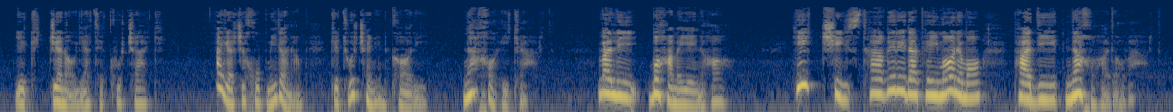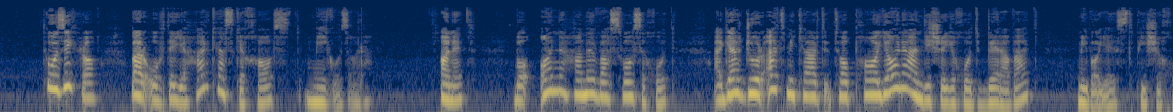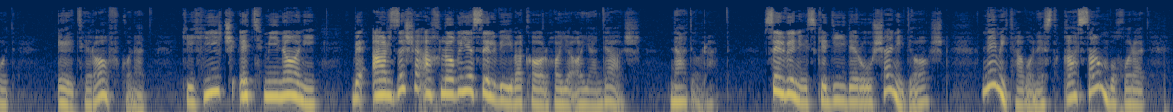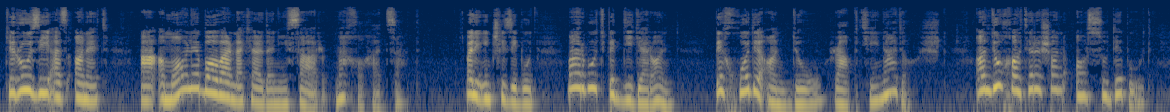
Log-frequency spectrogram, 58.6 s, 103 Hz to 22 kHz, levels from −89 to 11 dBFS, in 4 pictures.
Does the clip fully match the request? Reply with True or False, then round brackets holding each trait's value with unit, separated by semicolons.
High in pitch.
True (195 Hz)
